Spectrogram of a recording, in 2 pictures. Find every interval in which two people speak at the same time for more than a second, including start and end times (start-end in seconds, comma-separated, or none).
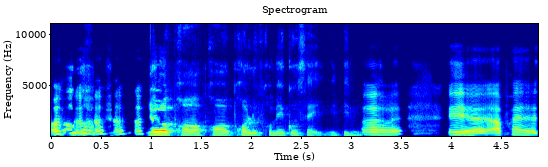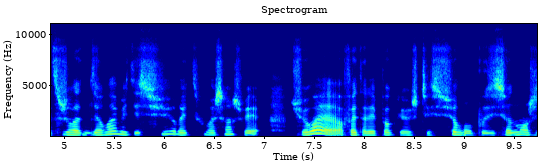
none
